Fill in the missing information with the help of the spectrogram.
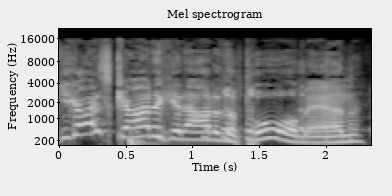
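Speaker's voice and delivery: high dopey guard; mild order from a lazy guard. Retold or imitated. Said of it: "He's like".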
